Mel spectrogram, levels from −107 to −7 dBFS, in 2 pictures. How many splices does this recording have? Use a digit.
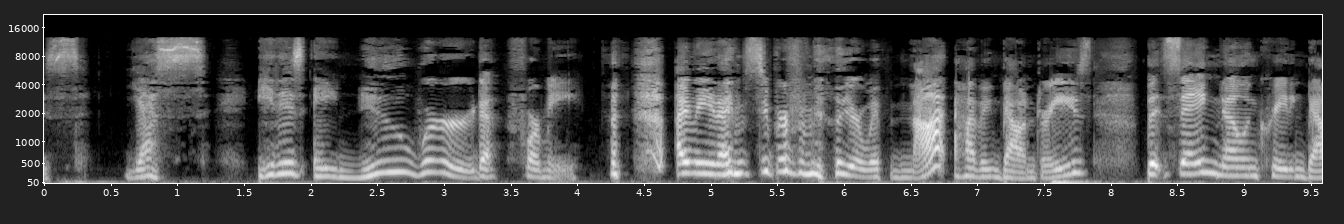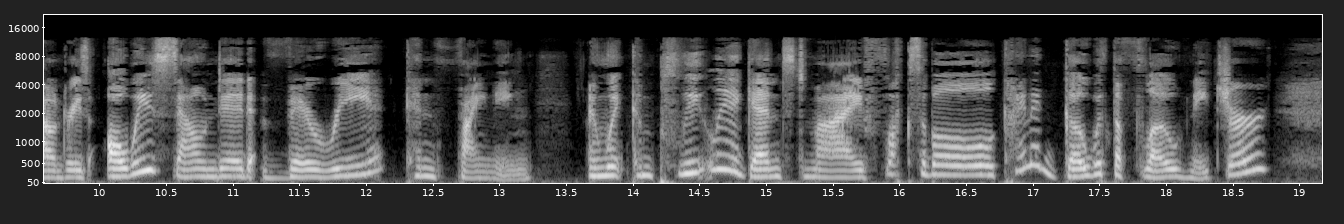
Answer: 1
